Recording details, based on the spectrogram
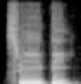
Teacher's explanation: শব্দের আদিতে ম থাকলে উচ্চারিত হয় না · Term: ম ফলা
